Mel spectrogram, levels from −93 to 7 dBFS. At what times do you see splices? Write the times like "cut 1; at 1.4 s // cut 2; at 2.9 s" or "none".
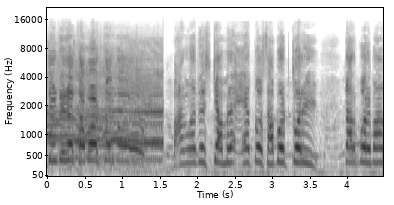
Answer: cut 1; at 1.5 s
